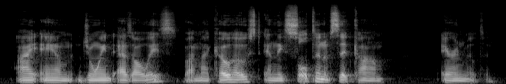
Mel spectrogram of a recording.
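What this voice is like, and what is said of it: Hoarse, strained voice. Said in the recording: “the time of year where I lose my voice.”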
